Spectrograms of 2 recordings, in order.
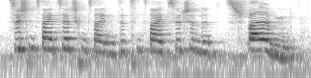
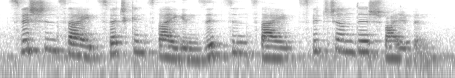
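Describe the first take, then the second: First: It is spoken as fast as possible. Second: It is spoken at a moderate, quicker pace. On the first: "Let's try it as fast as we can" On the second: "let's speed it up a little bit"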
